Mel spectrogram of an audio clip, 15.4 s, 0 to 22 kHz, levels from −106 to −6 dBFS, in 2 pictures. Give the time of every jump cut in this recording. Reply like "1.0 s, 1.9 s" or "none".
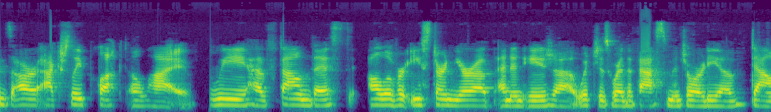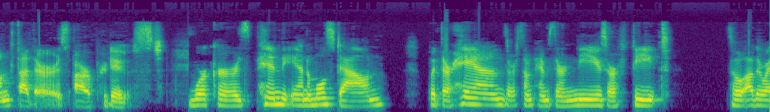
2.1 s, 9.6 s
